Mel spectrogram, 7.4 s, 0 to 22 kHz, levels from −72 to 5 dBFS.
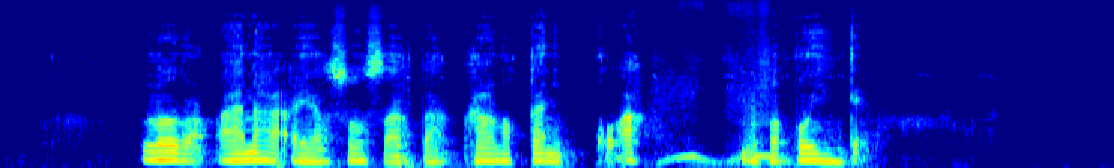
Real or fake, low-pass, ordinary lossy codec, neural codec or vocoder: fake; none; none; codec, 44.1 kHz, 1.7 kbps, Pupu-Codec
